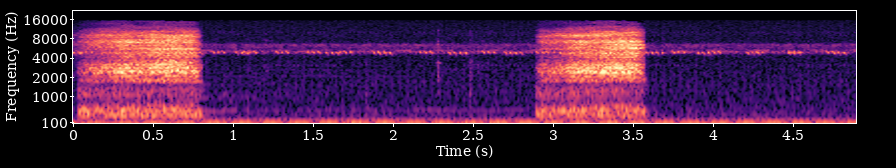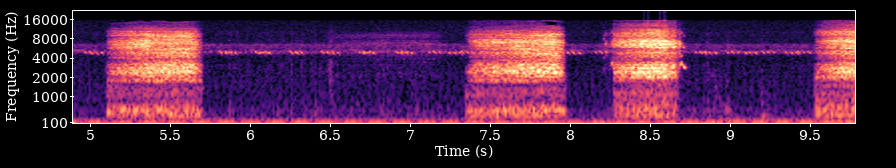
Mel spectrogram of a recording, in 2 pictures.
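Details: Wild barn owl chicks in a nest box set in farmland at Kibbutz Snir, Hula Valley, Israel, late June 2020, playing together; five rasping, snore-like hisses at irregular intervals, a thin continuous insect tone between them.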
